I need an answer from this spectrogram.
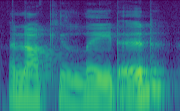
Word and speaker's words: inoculated: see that schwa there inoculated we have our diphthong a glide and hold that a vowel a little longer our t ends up sounding like a flap or a light d in this word and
